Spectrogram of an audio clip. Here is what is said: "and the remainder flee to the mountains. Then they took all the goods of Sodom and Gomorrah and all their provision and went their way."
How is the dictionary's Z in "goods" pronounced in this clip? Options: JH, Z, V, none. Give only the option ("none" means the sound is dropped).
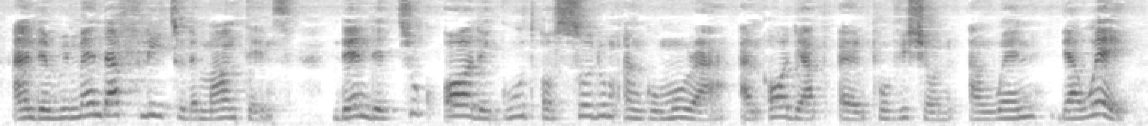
none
